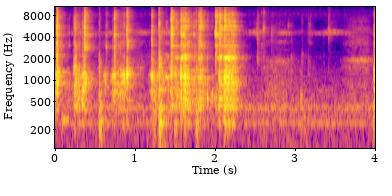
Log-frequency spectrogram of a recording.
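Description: Beet slices clatter into glass canning jars in quick bursts of clinks and scrapes, close and bright, then taper to quieter rattles and silence before a final clink.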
